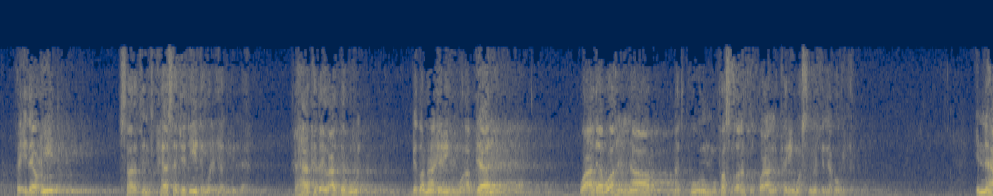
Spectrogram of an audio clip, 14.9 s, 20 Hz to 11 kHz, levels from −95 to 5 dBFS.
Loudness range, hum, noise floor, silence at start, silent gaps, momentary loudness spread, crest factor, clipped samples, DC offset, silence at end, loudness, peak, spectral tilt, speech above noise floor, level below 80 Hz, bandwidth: 6 LU; none; -51 dBFS; 0 s; none; 19 LU; 18 dB; under 0.1%; under 0.1%; 0 s; -25 LUFS; -8 dBFS; -5 dB/octave; 27 dB; -54 dBFS; 8.8 kHz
